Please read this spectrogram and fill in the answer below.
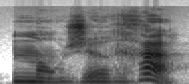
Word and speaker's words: mangera: Now, tu mangeras. You will eat. Il mangera. Okay? Though it has no S, it's still pronounced the same way as tu.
